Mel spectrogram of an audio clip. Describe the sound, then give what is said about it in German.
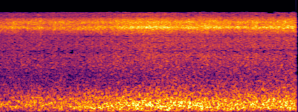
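A steady, dense, loud roar of ocean surf washing against rocks, with no distinct individual crashes standing out and no voices present. “Sie schlägt ungetüm gegen die Felsen, bahnt sich ihren Weg, Welle um Welle, in die Tiefe des Gesteins und vielleicht auch in die Tiefe meines Herzens und Bewusstseins.”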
